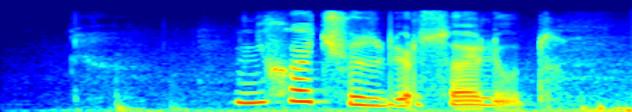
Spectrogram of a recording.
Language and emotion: Russian, sad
